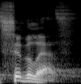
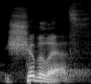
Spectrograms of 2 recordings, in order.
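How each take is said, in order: First: The word begins with a plain s sound. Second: The word begins with an sh sound. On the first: The speaker calls it wrong. "they couldn't pronounce the SHs, so they said Sibboleth" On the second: The speaker calls it right. "No, it, Shibboleth"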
